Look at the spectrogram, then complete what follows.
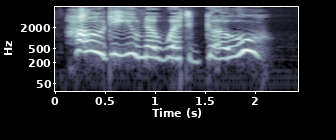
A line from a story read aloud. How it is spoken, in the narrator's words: he panted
